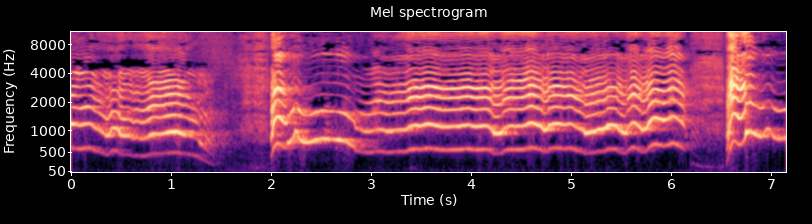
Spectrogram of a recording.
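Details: Young puppy giving long sustained howls, each sliding down at the end, with a sharp yelp-like onset before the second and third; rich, wavering, singsong tone, nothing else audible.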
